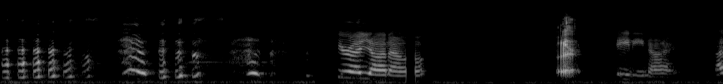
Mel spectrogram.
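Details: Series of short voiced throaty belches, then a longer drawn-out one and a few more, from a person who says they are full of liquid; repeated burping.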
